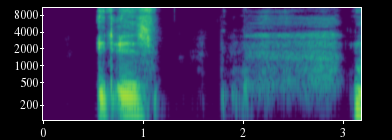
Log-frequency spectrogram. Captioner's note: inhale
